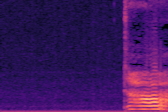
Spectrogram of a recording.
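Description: A low steady hum, then near the end a person's drawn-out vocal exclamation that falls in pitch.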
